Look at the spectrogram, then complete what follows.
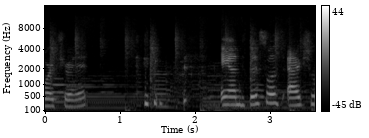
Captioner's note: laughs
